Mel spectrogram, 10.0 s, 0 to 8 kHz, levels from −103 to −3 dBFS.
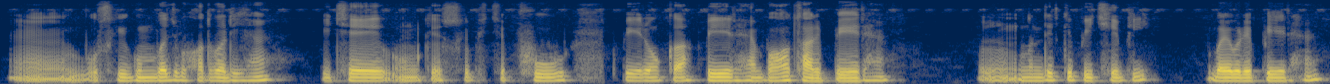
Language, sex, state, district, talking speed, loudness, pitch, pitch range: Hindi, male, Bihar, Lakhisarai, 145 wpm, -20 LUFS, 125 Hz, 115-135 Hz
